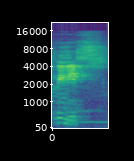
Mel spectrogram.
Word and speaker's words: Nice: you're correct cities 200 this French resort cities pronounced like your brother's daughter what is nice 300 the CN tower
